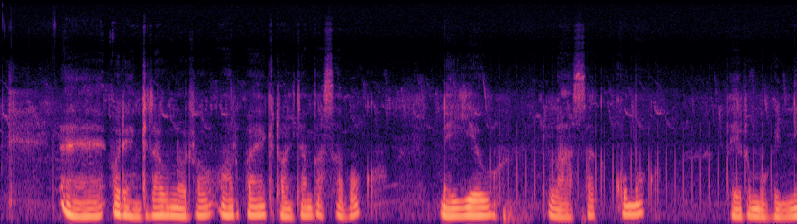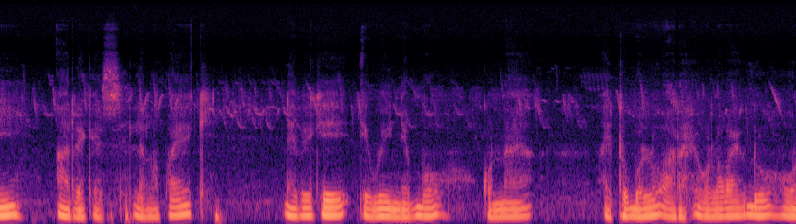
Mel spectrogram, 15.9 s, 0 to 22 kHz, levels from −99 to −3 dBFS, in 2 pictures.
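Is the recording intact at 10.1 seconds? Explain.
Yes, the speech at 10.1 seconds is intact, with no dropout, glitch or other fault at that moment.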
